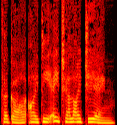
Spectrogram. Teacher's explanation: Use of the glottal stop is a distinct characteristic of the Southern Mainland Argyll dialects of Scottish Gaelic.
